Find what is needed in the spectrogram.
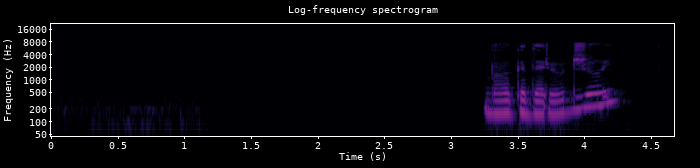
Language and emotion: Russian, positive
